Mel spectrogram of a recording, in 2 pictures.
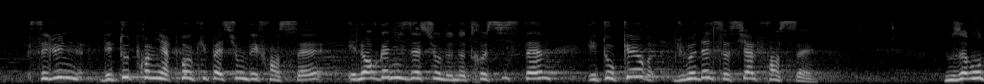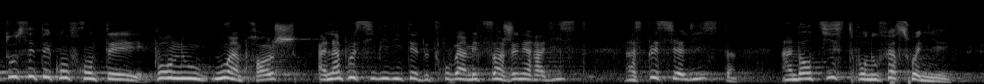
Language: French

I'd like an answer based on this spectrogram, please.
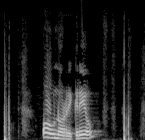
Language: Galician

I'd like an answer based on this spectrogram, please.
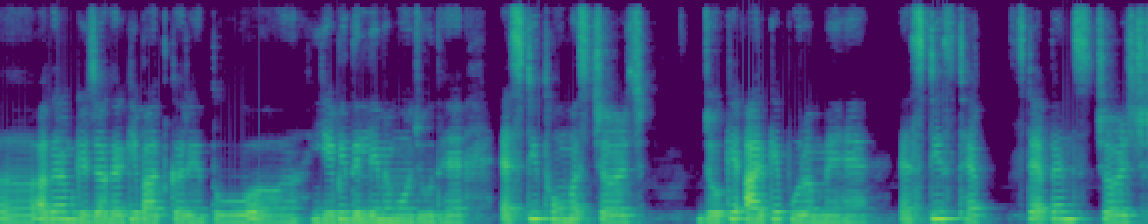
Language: Urdu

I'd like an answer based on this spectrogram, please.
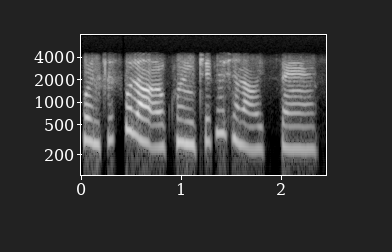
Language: Konkani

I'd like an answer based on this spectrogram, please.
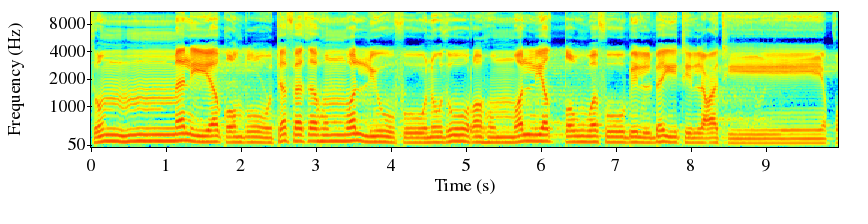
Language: Arabic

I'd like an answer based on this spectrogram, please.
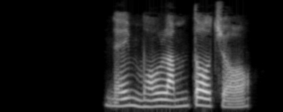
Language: Cantonese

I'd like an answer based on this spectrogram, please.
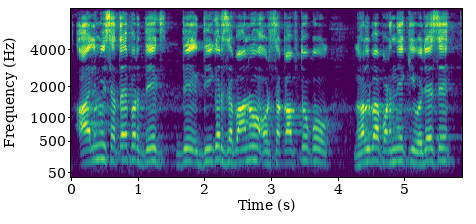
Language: Urdu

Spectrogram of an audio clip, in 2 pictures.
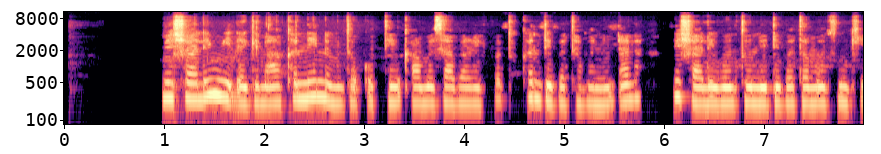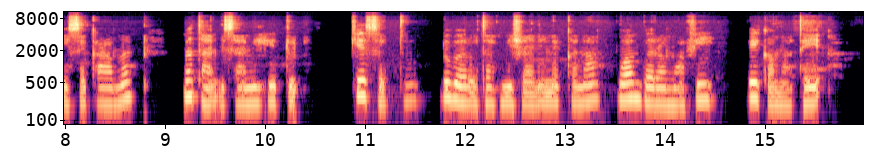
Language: Oromo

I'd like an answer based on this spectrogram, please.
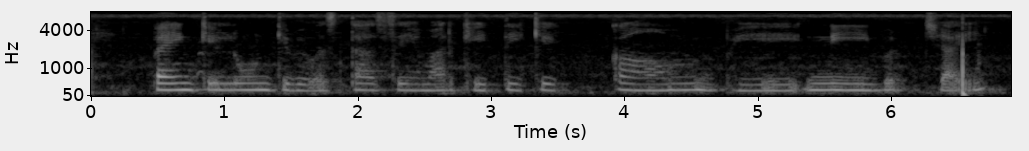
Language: Bhojpuri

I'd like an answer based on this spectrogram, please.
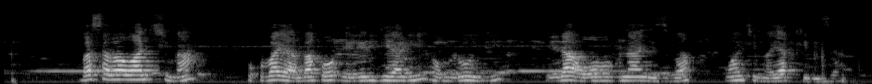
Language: Ganda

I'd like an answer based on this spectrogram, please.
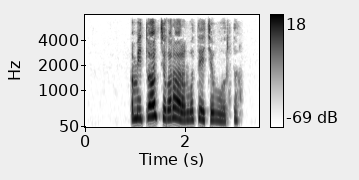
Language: Kalenjin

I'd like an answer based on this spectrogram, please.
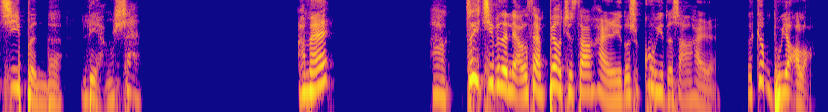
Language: Chinese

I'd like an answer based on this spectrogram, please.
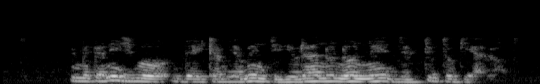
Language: Italian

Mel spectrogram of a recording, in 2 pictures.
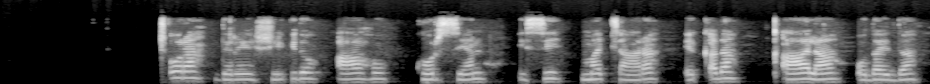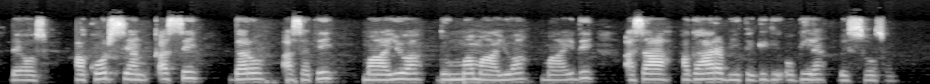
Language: Wolaytta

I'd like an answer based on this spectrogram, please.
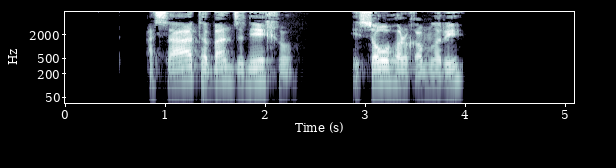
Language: Abkhazian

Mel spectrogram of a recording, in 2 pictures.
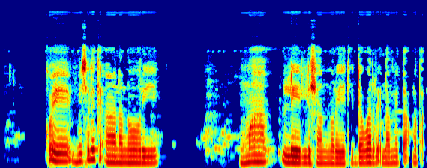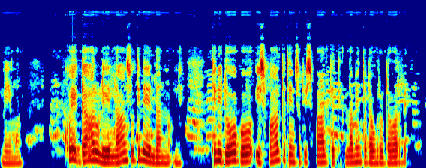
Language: Sidamo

